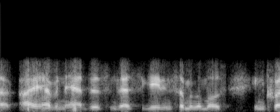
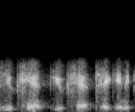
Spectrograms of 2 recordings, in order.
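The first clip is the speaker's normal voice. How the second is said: ordinary talk, nothing marked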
